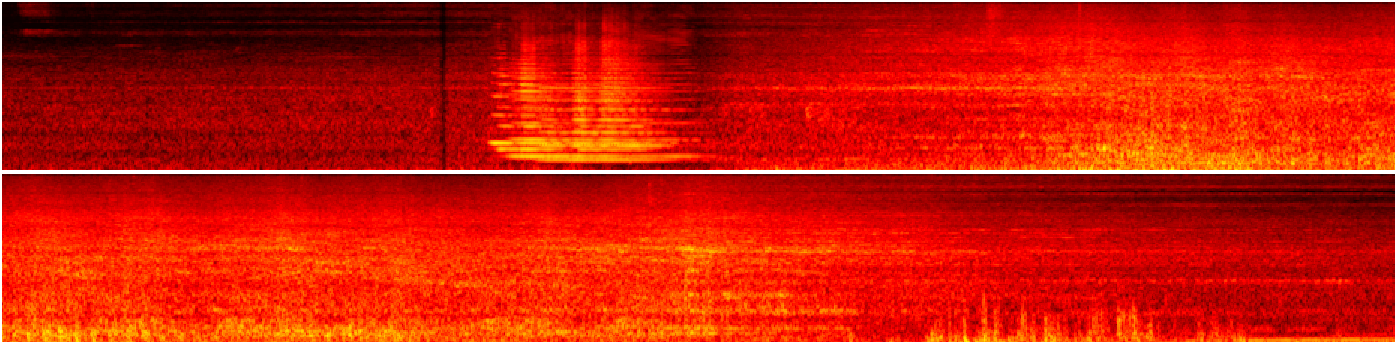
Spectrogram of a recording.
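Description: The Kiama picnic train, a heritage passenger train, sounds one loud horn blast of about a second and a half, then runs through the station. A rush of wheel and carriage noise builds, holds, and tapers as it moves away, with wheels clattering over rail joints near the end.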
